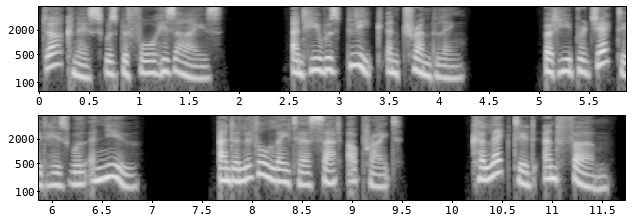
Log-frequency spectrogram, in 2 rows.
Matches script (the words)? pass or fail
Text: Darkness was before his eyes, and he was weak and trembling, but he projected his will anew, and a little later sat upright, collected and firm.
fail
